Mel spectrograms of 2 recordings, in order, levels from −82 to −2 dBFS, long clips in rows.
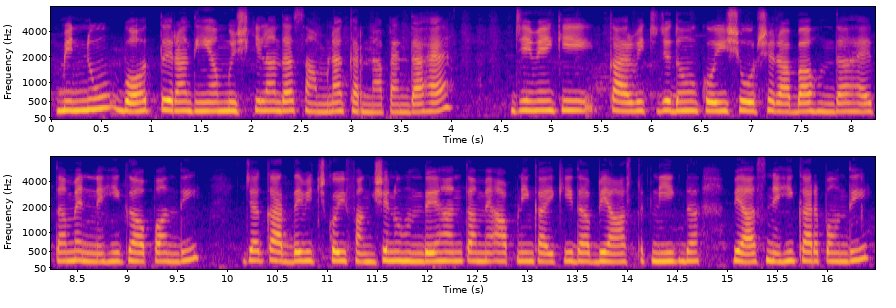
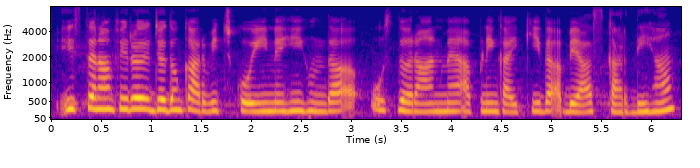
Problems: background sounds at intervals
